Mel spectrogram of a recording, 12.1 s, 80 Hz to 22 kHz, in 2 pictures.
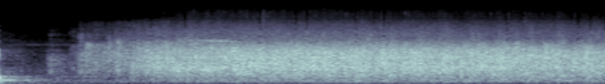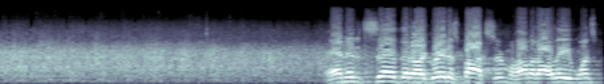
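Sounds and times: audience applauding: 0.7 - 10.4.

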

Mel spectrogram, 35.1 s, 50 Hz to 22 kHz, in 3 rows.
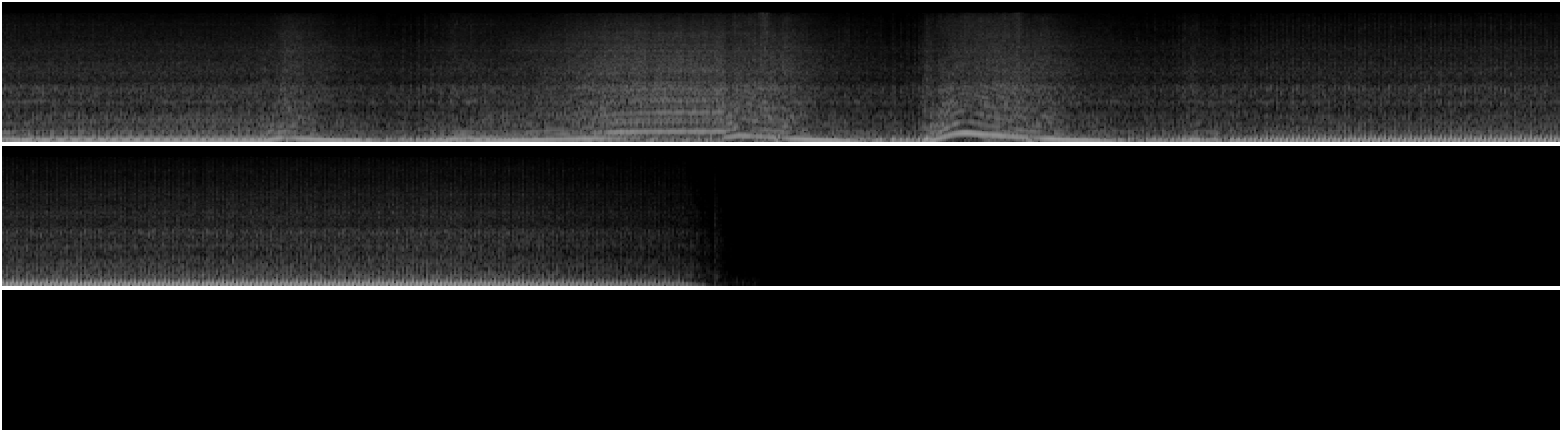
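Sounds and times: motorcycle engine idling and revving: 0.0 - 17.1.

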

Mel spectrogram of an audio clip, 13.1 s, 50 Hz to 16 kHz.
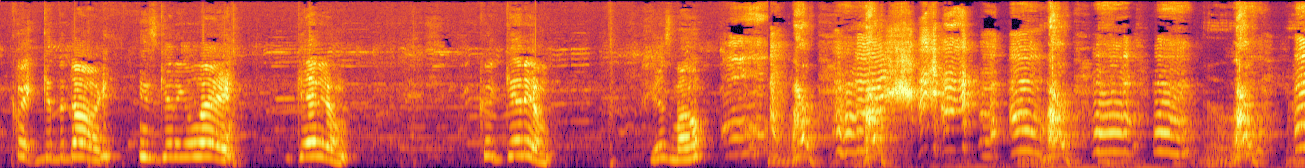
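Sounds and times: baby laughing: 7.2 - 13.0.

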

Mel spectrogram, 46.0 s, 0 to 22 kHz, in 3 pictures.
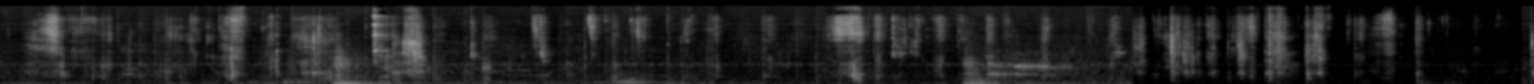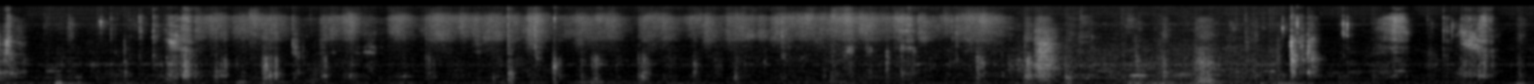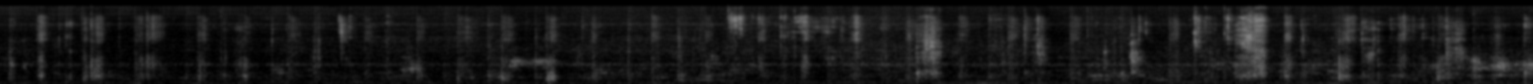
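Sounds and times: cutlery scraping a plate: 2.7 - 4.4
crunching of crisp food: 4.0 - 14.1, 15.4 - 46.0
soft chewing clicks: 29.6 - 46.0.

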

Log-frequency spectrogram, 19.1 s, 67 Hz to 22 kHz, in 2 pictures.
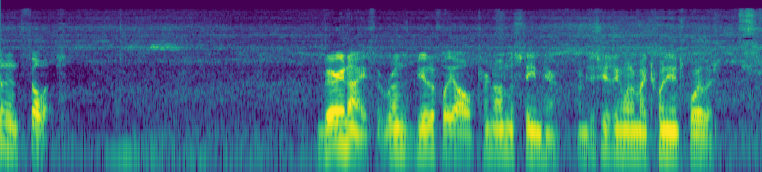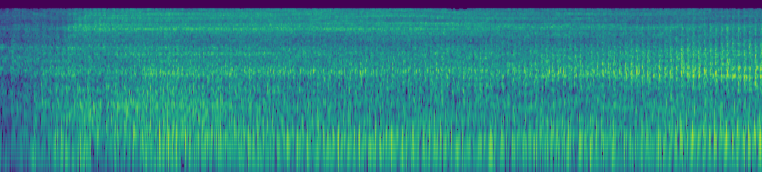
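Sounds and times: steam engine running: 4.7 - 19.0.

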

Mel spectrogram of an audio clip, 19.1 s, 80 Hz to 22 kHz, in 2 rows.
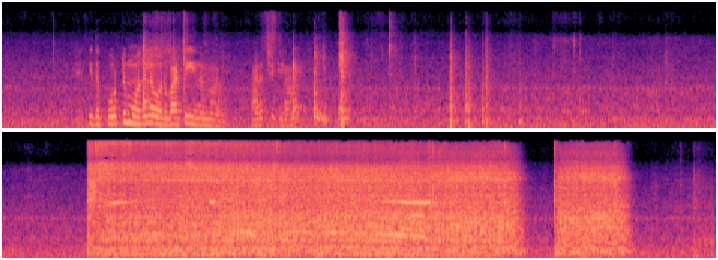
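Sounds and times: mixer grinder grinding: 10.7 - 18.0.

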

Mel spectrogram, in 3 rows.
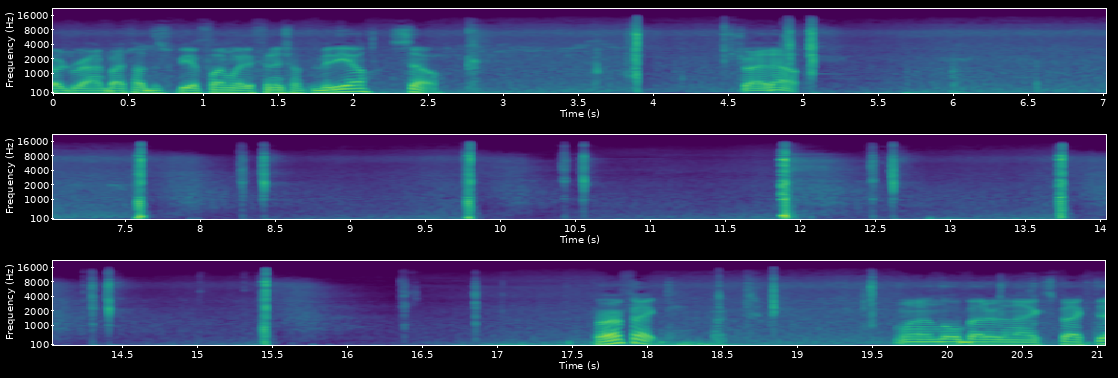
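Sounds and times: pistol shots: 11.8 - 12.7, 13.7 - 14.6.

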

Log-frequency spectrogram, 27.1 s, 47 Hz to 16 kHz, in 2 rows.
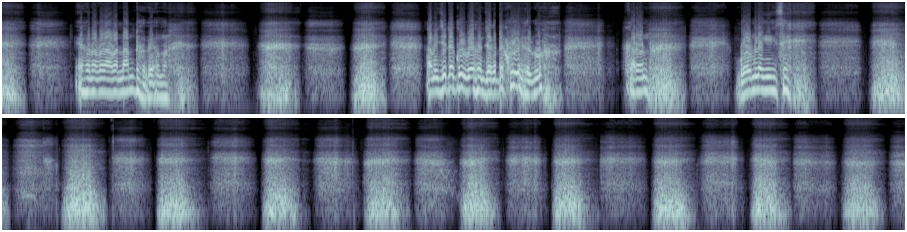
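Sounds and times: man panting hard: 0.0 - 27.0.

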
